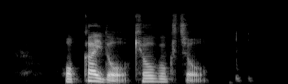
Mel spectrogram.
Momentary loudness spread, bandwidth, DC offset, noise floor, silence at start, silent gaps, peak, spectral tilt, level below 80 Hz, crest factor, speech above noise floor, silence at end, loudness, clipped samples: 11 LU; 11 kHz; under 0.1%; -62 dBFS; 0.65 s; none; 0 dBFS; -6.5 dB/octave; -58 dBFS; 20 dB; 43 dB; 0.85 s; -20 LUFS; under 0.1%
